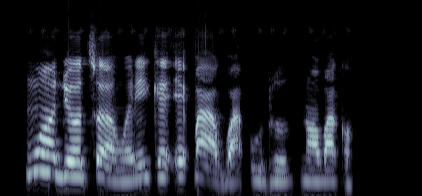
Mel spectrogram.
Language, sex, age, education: Igbo, female, 46-60, tertiary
